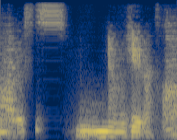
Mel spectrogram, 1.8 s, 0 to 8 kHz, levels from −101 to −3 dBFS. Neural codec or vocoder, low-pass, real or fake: codec, 44.1 kHz, 0.9 kbps, DAC; 7.2 kHz; fake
